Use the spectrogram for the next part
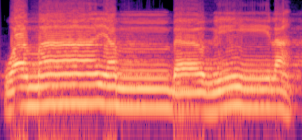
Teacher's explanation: Iqlab, bacaan iqlab. Nun ditukar mim.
